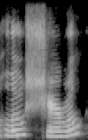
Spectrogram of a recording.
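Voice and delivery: ordinary talk, nothing marked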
